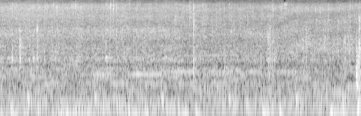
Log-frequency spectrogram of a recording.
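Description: Sliced onions just added to hot coconut oil in a kadai, sizzling with a steady hiss and scattered small crackles, with a short click near the end.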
